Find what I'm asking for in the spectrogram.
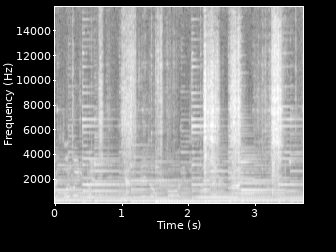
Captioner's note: background chatter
